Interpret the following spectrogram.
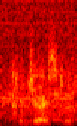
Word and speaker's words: Tajorsky: It's just like it's spelled. Tajorsky. Tajorsky.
